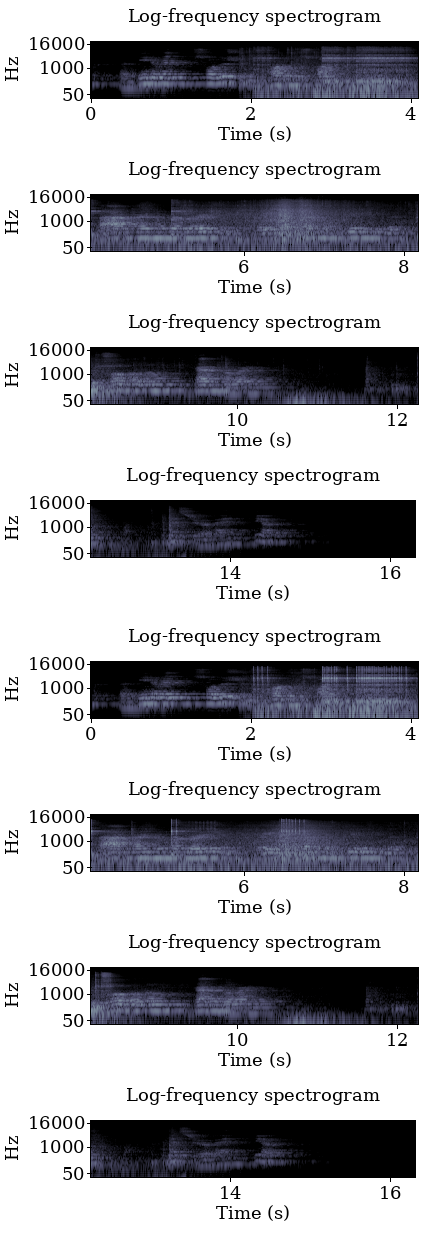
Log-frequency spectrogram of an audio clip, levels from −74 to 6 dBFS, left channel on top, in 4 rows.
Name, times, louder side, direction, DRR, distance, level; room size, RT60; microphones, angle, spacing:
voice 1, 0.3-3.0 4.2-9.1 9.4-10.2, equal, 10° right, -11 dB, 1.7 m, -39 dB
Crumpling crinkling, 1.8-13.4, left 3 dB, 60° left, 0.9 m, -43 dB
sound 1, 2.0-8.4, right 6 dB, 55° right, 0.5 m, -37 dB
voice 2, 13.1-14.5, equal, 10° left, -9 dB, 2.3 m, -49 dB
8.0 x 5.9 x 4.4 m, 1.3 s
head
